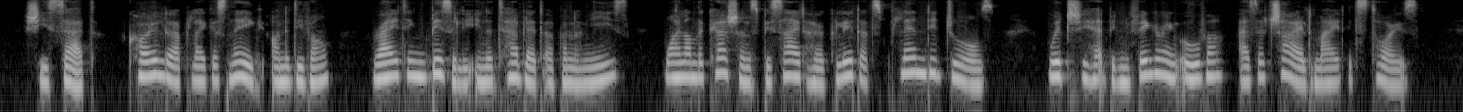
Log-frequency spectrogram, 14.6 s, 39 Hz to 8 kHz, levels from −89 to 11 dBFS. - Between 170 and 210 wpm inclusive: No, average, 160 wpm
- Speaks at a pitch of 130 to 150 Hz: No, medium, 185 Hz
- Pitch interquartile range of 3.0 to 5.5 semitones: Yes, average, 4.6 semitones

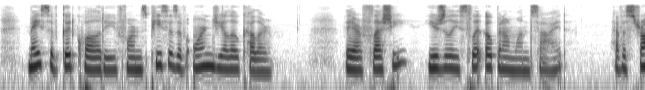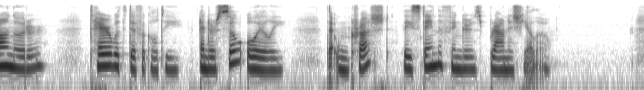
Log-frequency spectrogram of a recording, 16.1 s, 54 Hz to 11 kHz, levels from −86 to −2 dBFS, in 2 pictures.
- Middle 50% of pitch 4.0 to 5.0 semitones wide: No, average, 3.0 semitones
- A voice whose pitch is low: No, high, 195 Hz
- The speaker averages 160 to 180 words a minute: No, average, 145 wpm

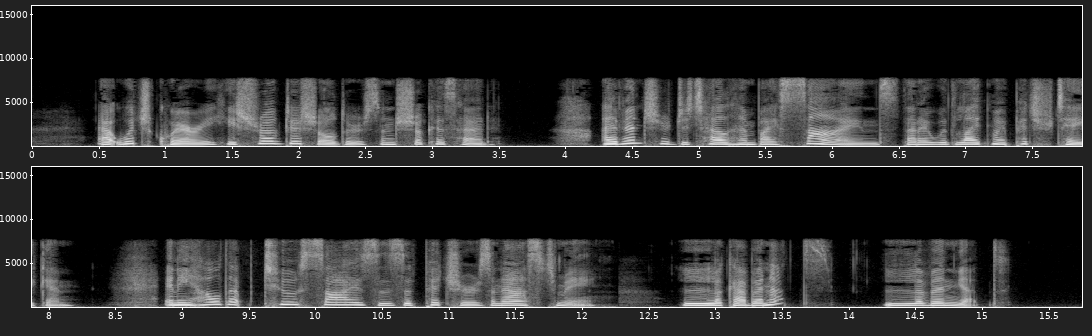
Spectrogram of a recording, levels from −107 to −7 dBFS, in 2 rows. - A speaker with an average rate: Yes, average, 150 wpm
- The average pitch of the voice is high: Yes, high, 220 Hz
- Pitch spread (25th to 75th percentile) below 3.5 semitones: No, average, 5.2 semitones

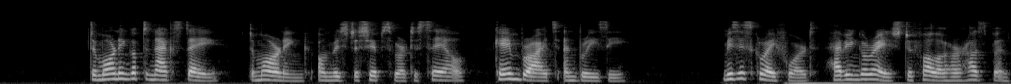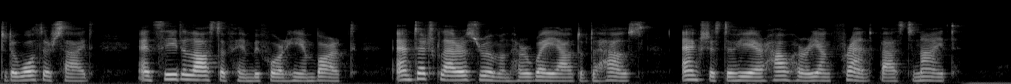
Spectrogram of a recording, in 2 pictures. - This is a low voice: No, medium, 185 Hz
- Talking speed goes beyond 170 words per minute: Yes, average, 180 wpm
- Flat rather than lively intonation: No, average, 3.4 semitones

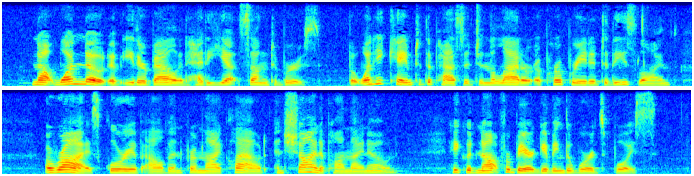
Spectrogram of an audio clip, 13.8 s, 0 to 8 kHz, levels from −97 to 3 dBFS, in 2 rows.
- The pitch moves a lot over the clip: No, average, 3.7 semitones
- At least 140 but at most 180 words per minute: No, average, 200 wpm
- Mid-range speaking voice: Yes, medium, 175 Hz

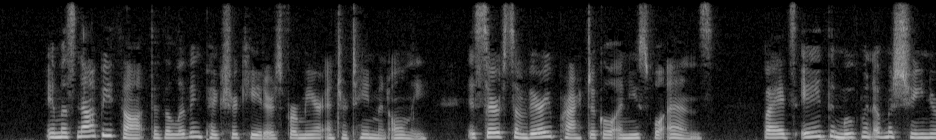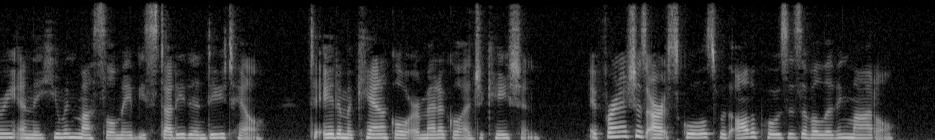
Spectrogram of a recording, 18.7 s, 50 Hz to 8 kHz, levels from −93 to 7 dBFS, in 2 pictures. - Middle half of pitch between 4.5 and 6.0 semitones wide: No, average, 2.7 semitones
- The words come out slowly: No, average, 185 wpm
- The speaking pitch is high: Yes, high, 200 Hz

